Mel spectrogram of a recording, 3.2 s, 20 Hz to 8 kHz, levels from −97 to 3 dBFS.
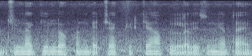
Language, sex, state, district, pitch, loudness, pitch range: Marathi, male, Maharashtra, Aurangabad, 90 Hz, -16 LUFS, 90-95 Hz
